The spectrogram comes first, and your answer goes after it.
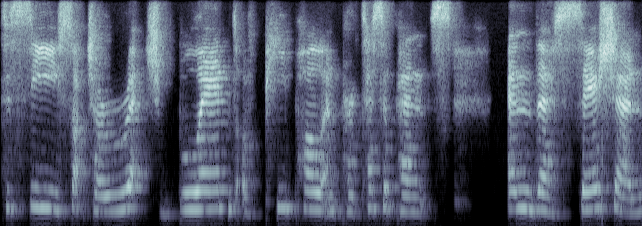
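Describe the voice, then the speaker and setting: At a very slow pace, a woman speaks in a high pitch with a bright, sharp tone. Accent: Scottish. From Scotland. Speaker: business network founder and entrepreneur. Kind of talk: panel discussion.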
